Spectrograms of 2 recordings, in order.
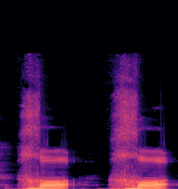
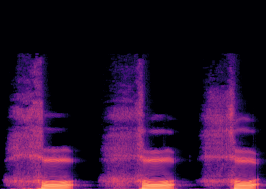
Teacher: bahwasanya KH itu ada sedikit ngoroknya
